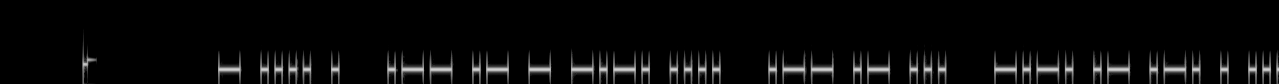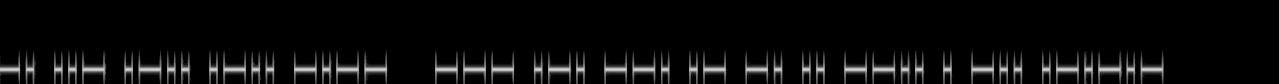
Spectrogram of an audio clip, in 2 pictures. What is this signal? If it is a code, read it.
Morse code, heard as a keyed tone, about 17 wpm, 700 Hz. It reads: THE WATCH WAS CAREFULLY ORGANIZED.
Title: Sentences from Top 1300 Words 17wpm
